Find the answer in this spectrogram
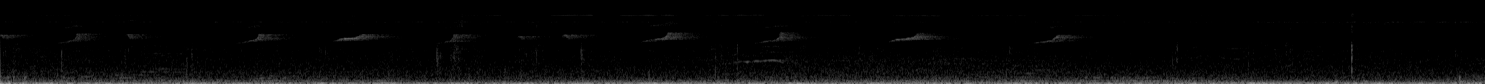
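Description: A bird calling over and over, short sweeping notes about one a second that stop about ten seconds in, over a steady high-pitched pulsing buzz and a low background rumble.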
